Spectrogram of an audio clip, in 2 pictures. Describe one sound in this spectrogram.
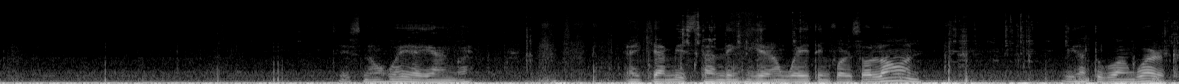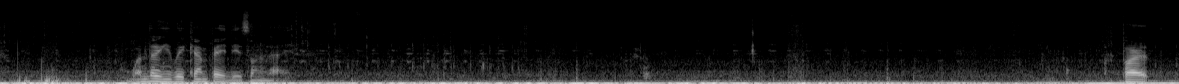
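A car engine hums low and steady.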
